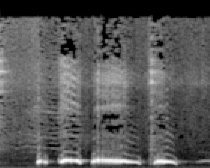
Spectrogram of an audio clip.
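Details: Spotted dove singing a lure song meant to draw replies from other doves: a short soft note, then mellow drawn-out coos, the longest slightly descending, ending with a faint low hum.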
